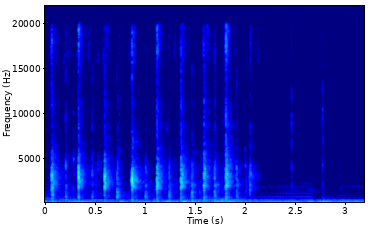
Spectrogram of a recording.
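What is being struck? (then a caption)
Small bottle of liquid makeup primer. A bottle of liquid smooth cover primer is shaken hard to remix it, since oil separated out when it was first opened unshaken. Quick, bright rattling clicks and sloshing taps repeat rapidly for about two seconds, then stop, leaving a low background hum and a couple of faint ticks.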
